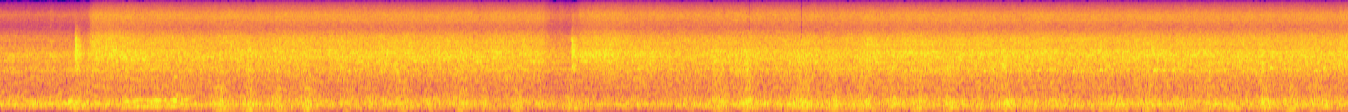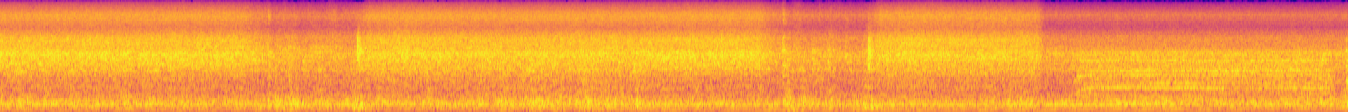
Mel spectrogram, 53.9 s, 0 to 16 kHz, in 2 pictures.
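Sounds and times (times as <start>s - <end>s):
coolant spraying hiss: 1.8s - 11.0s, 11.6s - 32.1s, 44.4s - 48.0s.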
